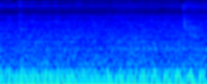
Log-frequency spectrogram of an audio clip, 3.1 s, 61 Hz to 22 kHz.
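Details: 2011 Ford F-350 6.7 diesel after oil and both fuel filter changes, fuel system primed by key cycling: steady low idle with an even, regular pulse, no misses, knocks or hunting; starts and idles normally.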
